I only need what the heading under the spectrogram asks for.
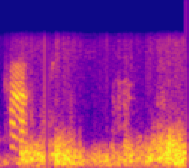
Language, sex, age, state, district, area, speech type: Goan Konkani, female, 30-45, Goa, Tiswadi, rural, conversation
